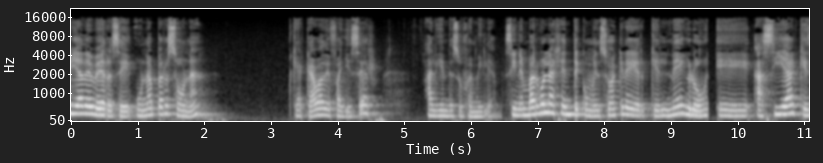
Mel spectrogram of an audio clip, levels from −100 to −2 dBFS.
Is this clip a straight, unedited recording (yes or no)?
no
